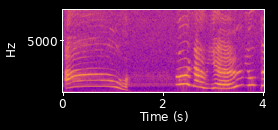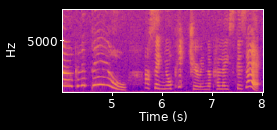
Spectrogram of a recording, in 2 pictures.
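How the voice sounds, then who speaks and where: Woman doing a cheeky burglar lady from a kids story, high pitched and swoopy, chatty, gushes over everything. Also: very animated, slow pace, very noisy, exaggerated voice. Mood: surprised recognition. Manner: chatty, gushing, exclamatory. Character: Burglar Betty, cheeky apologetic adult female burglar. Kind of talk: picture-book read-aloud character voice.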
